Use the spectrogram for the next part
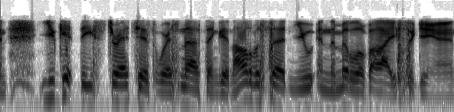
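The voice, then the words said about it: Southern American accent. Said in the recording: “I love your voice and I love your accent”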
